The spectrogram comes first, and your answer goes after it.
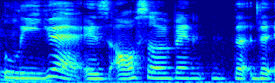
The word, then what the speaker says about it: Liyue: The trick with a lot of the Chinese words is that it sounds like 2 syllables in one. Okay. So it's like yue. Just make it Yue. one. Yeah. You eh? Yeah. Okay. So It's you just have to do it Yue. like as 1 syllable.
